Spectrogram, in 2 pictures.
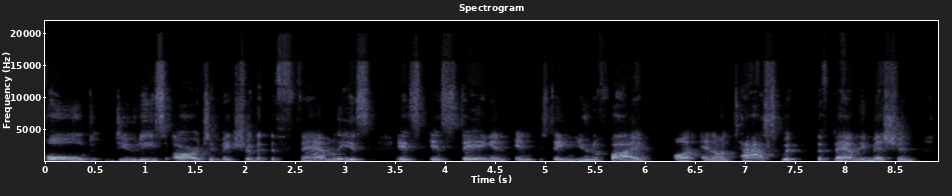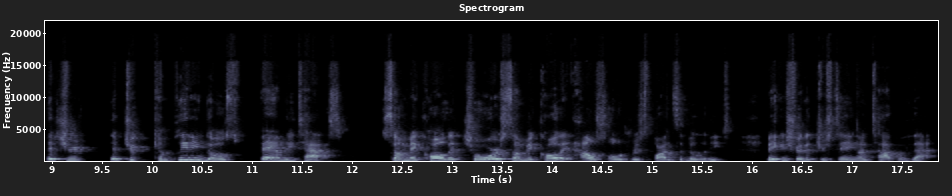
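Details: Stuttering in a woman whose stutter began in childhood, around age eight, during a long period of fear and anxiety; repetitions are heard.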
